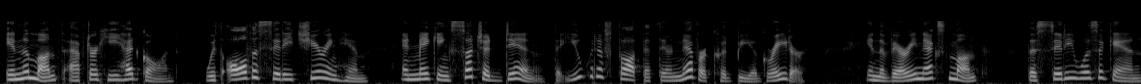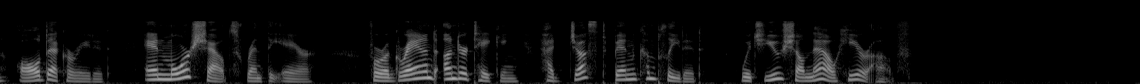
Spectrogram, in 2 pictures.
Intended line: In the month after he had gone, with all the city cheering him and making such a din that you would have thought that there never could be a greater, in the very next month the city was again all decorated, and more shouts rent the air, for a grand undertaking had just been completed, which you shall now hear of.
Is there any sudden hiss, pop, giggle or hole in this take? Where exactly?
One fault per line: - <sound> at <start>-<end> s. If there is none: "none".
none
